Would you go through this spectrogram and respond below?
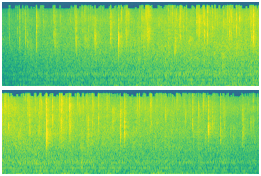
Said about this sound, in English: But all she could think about was the rain that she could hear.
